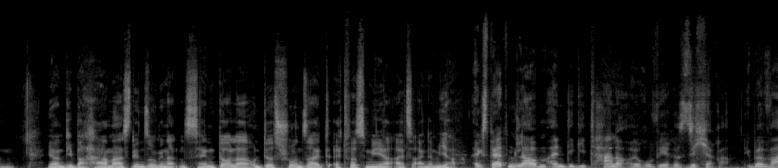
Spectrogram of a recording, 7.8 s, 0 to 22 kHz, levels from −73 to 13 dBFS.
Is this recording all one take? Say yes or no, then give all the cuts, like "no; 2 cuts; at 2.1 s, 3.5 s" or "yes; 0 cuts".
no; 1 cut; at 1.3 s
